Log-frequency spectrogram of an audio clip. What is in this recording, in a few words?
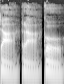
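"tarako", concatenated syllables; Affixing experiment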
